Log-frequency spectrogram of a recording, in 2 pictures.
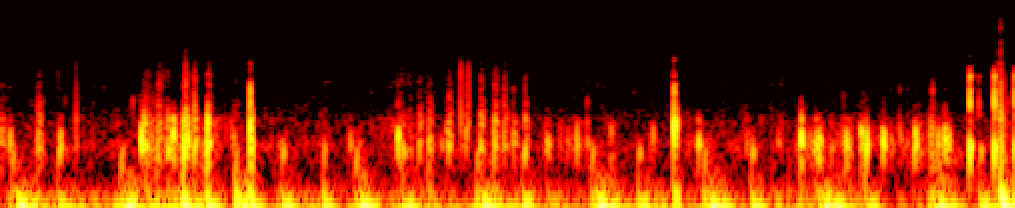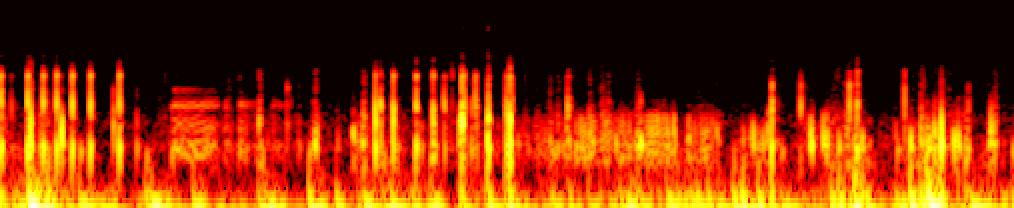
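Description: Bubbly gurgles and low rumbles over a faint steady thumping pulse; normal stomach grumbling with the heartbeat audible behind it.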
